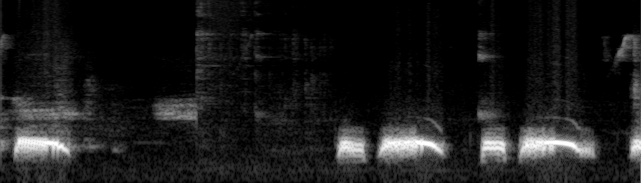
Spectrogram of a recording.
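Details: Spotted dove singing in the 'thổ sấm' style: an opening falling coo, a pause, then deep clipped-and-drawn coo pairs in quick succession, with a faint chirp in between.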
